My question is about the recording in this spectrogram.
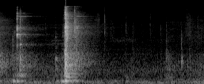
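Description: One sharp click a little over half a second in, with a few fainter ticks, as hands work at an engine's throttle body and intake tube to disconnect them for removing the intake manifold.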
